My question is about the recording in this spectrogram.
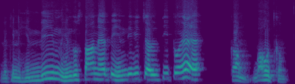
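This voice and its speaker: A man's voice: sits high, expressive, normal speed, a little mellow. A man teaching spoken English in a casual, rambling lecture, explaining with frequent restarts and asides. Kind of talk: spoken English lesson in Hindi.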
